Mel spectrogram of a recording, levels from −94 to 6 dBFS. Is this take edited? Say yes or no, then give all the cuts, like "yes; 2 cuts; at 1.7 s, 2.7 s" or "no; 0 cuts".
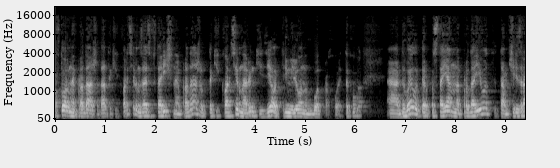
no; 0 cuts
